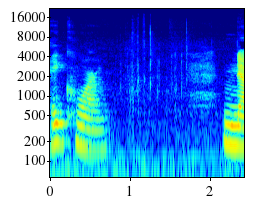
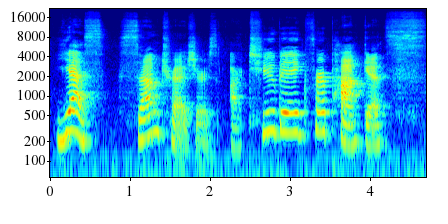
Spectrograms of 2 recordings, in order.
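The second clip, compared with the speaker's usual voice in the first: ordinary delivery, nothing marked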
